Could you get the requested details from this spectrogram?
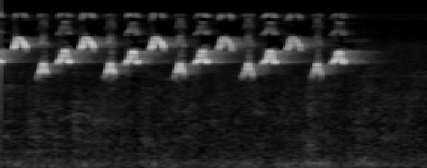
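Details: Gelatik batu wingko (Great tit) in full wucit-wucit kristal song: a rapid, unbroken run of about fifteen high, ringing two-part notes, each swooping up then down, delivered almost without gaps before stopping abruptly.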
